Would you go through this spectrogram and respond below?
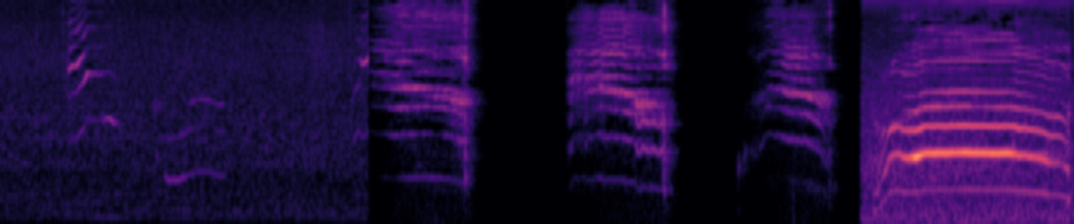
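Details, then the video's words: Cat uttering several short, soft meows separated by silences, ending in a louder, sustained meow with a steady tone and some background noise. "Sounds of cute cats: cat , cat"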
